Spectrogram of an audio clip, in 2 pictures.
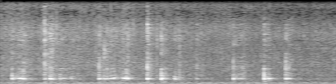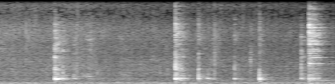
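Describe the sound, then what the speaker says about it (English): Onions frying in a pan for paneer tikka masala, a steady close sizzle broken by repeated sharp scrapes and stirring clicks of a utensil against the pan, with no voices. "I'm adding the onions. Fry it nice brown color."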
